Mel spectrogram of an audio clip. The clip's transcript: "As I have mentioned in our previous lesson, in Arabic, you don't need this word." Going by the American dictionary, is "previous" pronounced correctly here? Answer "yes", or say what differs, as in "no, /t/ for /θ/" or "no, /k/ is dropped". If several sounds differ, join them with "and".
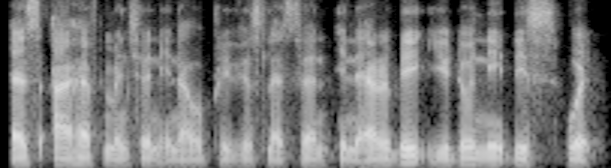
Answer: yes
